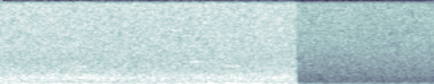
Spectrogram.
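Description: Faint room tone with a single soft, low thump about a second in, then the sound cuts out abruptly to dead silence at an edit.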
